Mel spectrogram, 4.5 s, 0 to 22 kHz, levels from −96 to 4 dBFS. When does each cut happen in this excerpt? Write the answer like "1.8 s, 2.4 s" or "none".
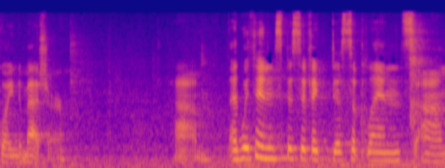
2.4 s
